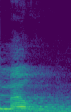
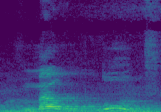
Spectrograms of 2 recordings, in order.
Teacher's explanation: Jangan dipantulkan karena gho bukan termasuk kepada salah satu huruf qalqalah yang mengharuskan bergerak atau memantulkan.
